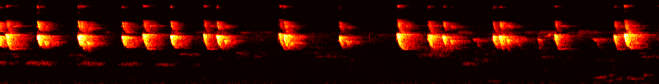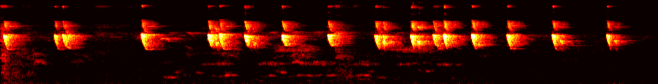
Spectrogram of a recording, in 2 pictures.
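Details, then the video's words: A squirrel gives a long run of quick, clipped chirps, roughly three a second, each bright and slightly falling, with a brief break midway and faint low sounds in the background. "Squirrel Making Sound"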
